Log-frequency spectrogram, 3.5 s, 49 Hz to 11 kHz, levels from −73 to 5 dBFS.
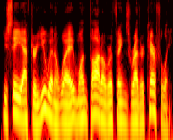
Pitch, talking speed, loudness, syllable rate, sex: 110 Hz, 205 wpm, -16 LUFS, 6.0 syllables/s, male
